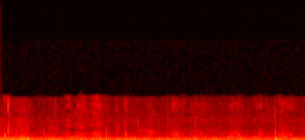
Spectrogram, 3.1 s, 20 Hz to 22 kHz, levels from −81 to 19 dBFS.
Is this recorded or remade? recorded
